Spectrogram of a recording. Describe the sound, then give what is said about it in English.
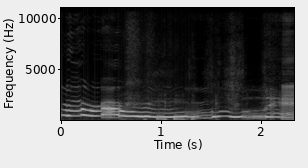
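A dog howling in long, wavering cries that shift up and down in pitch. The howl breaks into several strained, whimpering wails before rising again at the end. “That was the dog howling for the dead.”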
